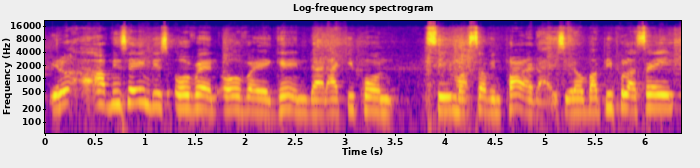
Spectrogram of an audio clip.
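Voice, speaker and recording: A woman's voice: medium pitch, a little fast, darkish tone, a little hiss or hum. A woman vlogger interviewing people in a playful, teasing way, laughing often. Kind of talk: casual street interview.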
